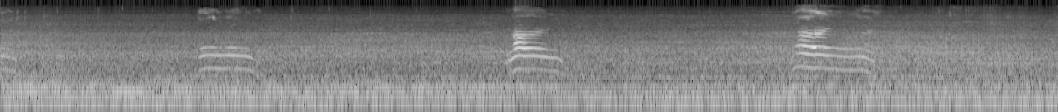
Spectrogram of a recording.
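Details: Stray kitten alone under a food truck outside a grocery store, crying out for food: three descending harmonic meows spaced about two seconds apart, the last longest, against a constant low rumble of vehicles and faint voices.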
